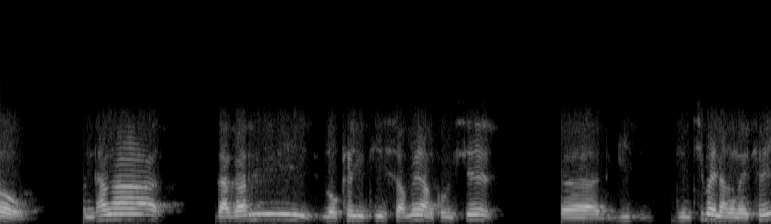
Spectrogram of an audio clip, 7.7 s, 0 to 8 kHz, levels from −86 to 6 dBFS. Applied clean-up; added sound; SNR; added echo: none; none; none; none.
